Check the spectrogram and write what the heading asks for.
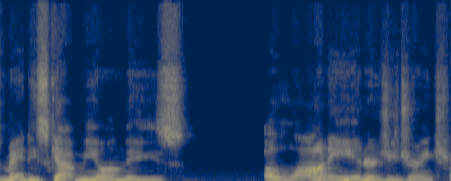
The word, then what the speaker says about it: Alani: Go ahead, sponsor the show, Alani. I think that's how you say it, Alani. Yeah, it's Alani. So anyway, when you talk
